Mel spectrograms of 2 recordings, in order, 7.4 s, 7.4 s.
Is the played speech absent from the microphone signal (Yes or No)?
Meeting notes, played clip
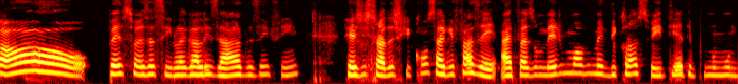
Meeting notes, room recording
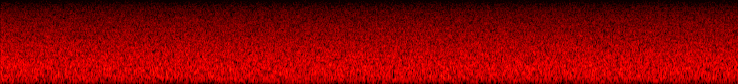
Yes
